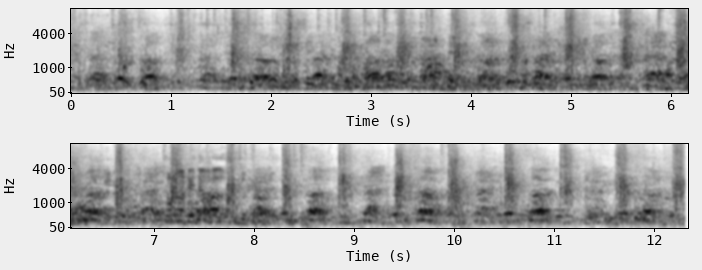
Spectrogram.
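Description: Metal ornaments on a carried shrine jingle and clack with each step.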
